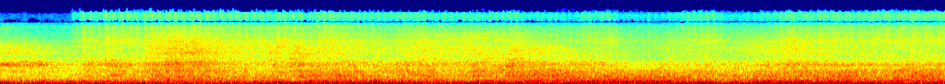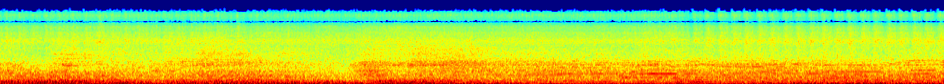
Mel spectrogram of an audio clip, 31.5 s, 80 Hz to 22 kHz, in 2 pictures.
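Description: Recorded sound of a Saturn V rocket launch played over a show's loudspeakers. It is a loud, continuous noise, heaviest in the bass, which grows deeper about 25 seconds in.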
